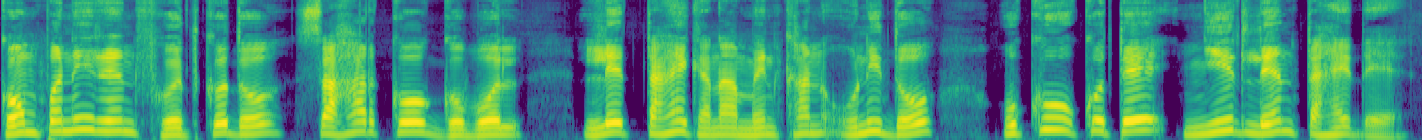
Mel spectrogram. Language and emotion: Santali, neutral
